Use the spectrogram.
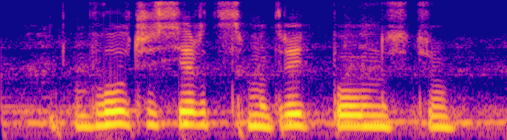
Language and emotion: Russian, neutral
